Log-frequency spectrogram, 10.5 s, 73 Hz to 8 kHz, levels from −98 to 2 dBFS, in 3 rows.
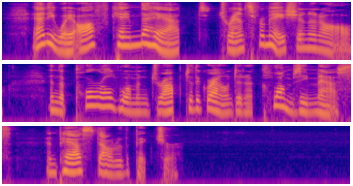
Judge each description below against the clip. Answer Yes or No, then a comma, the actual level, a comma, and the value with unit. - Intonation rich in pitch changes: Yes, wide, 6.0 semitones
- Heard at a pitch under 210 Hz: Yes, high, 190 Hz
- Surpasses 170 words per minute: No, average, 150 wpm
